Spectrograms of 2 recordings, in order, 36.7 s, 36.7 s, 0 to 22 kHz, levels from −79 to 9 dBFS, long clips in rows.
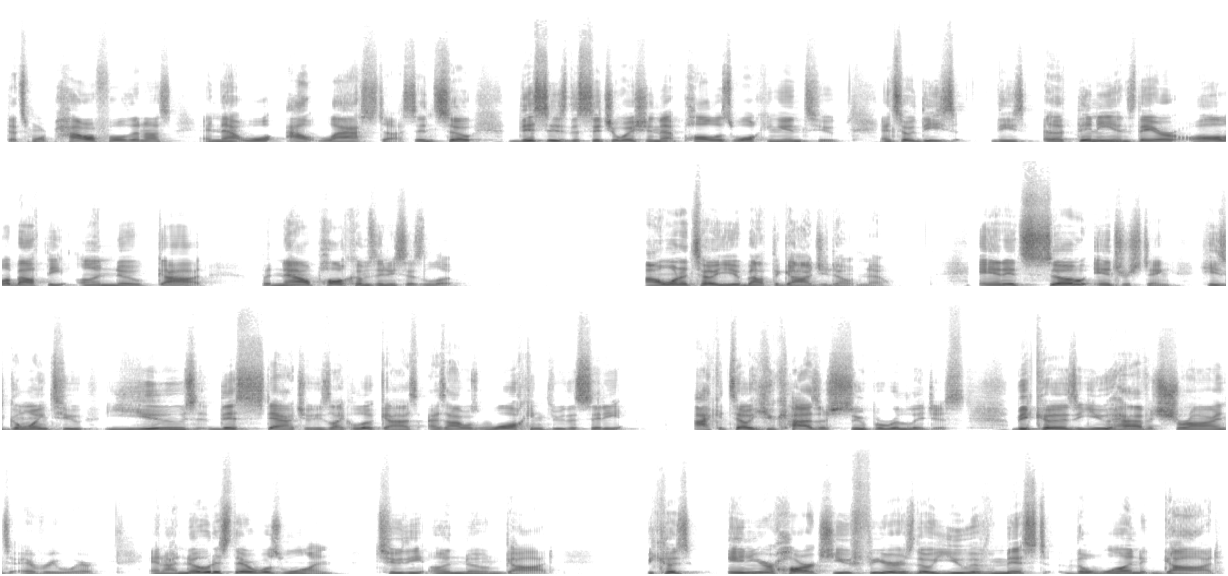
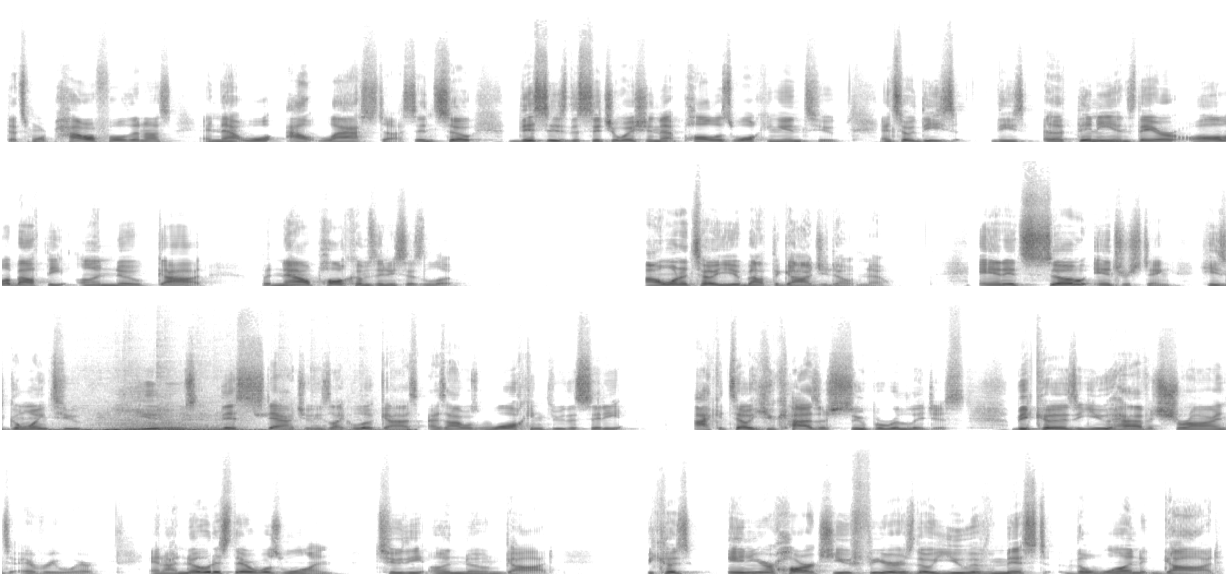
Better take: first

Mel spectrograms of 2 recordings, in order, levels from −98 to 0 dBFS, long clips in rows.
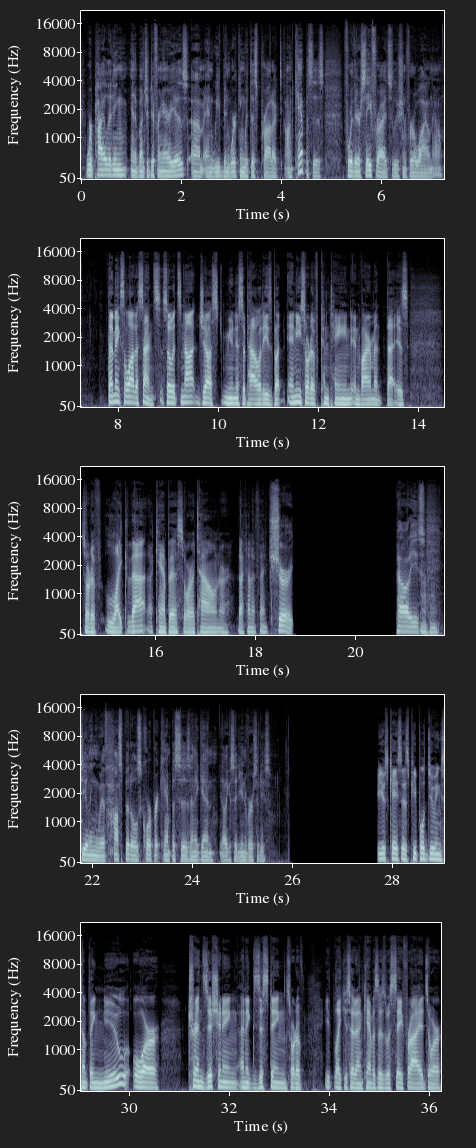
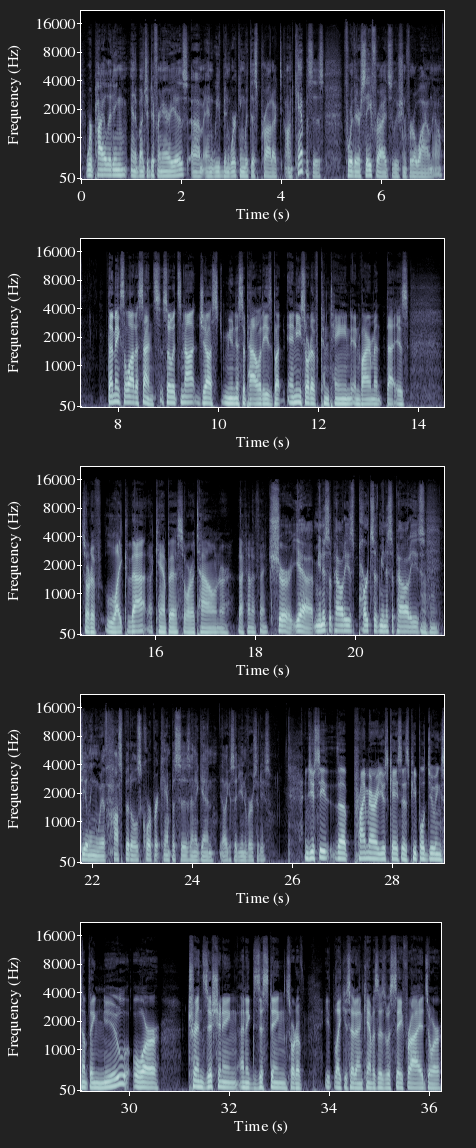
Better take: second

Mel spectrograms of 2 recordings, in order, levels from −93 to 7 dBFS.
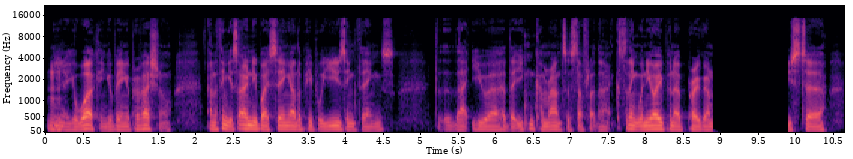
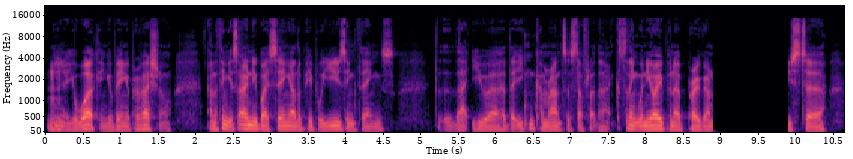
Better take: neither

